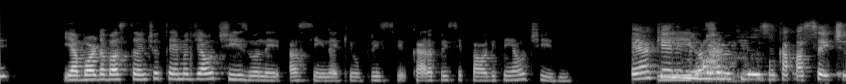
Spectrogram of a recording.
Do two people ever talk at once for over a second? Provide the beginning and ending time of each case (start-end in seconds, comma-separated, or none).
none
